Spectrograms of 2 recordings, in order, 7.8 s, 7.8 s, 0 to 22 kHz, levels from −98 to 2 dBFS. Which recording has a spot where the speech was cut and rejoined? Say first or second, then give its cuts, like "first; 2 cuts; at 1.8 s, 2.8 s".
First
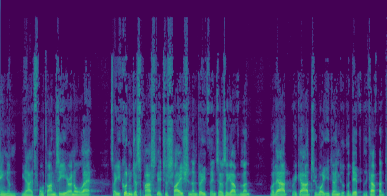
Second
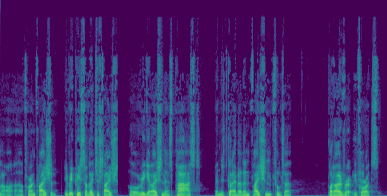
second; 2 cuts; at 1.1 s, 2.3 s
